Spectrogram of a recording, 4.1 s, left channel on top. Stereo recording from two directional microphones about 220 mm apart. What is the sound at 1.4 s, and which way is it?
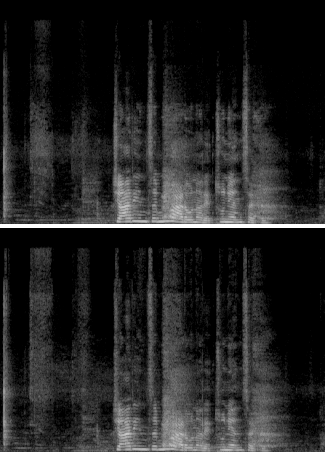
A woman's voice, 20° left (ahead or behind).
